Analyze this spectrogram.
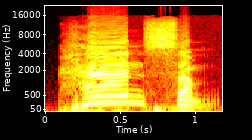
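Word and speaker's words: handsome: அடுத்து இப்போ வந்து ஹேண்ட்ஸம், ஹே அழகான, ஹே இதுலேயும் ஏ தான் உச்சரிக்கப்பட்டிருக்கும், ஹே ஹெச்ஏஎன்டி எஸ்ஓஎம்இ, ஹெச்ஏ உயிர் மெய்யெழுத்து, என் மெய்யெழுத்து, டி மெய்யெழுத்து, எஸ்ஓ அப்படின்னா ஸோ, is plus O ஸோ, எம் ஈக்கு உச்சரிப்பு கிடையாது. ஆக உயிர் மெய்யெழுத்து, மெய்யெழுத்து, மெய்யெழுத்து, உயிர் மெய்யெழுத்து, மெய்யெழுத்து, ஆக எப்படி வருது, ஹேண்ட்ஸம், ஹேண்ட்ஸம்னு வருது.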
